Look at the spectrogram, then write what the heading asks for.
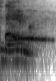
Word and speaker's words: neema: Grace is neema. Neema. They say that right? Like N. Give me a break. Is it moi? No, Neema. just neema. Neema. Right. Ma, like ma.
